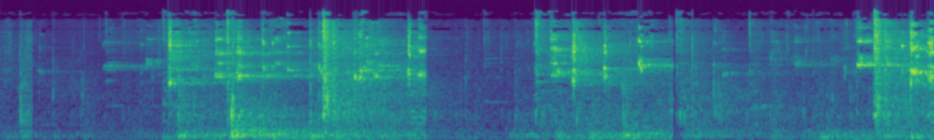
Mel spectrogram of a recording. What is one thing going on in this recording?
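Shoes squeak sharply on a wooden floor in an echoing hall.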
